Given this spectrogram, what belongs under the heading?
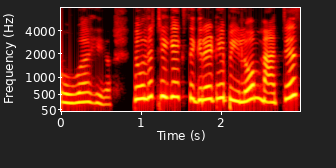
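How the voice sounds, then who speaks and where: A woman at a moderate pace, lively intonation, a quiet background and a dry sound with no echo. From India. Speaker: English teacher. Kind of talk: lecture. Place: studio. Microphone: headset.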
